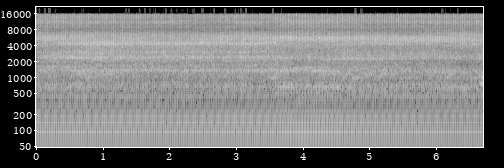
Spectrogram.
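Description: A power weeder with a 4-stroke engine runs steadily nearby, a loud continuous mechanical drone with a slight change in pitch partway through.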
